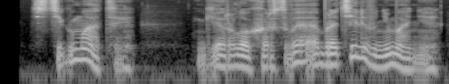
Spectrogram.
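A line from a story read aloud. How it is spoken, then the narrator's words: Muffled question. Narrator (Russian): глухо спросил Винтерков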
